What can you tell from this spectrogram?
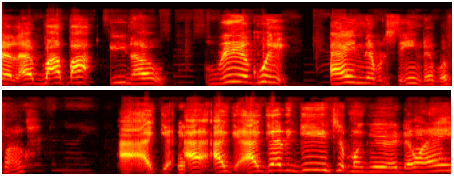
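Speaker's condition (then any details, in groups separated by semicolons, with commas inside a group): Cerebral palsy; recognized around age 3 or 4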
